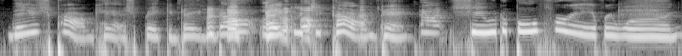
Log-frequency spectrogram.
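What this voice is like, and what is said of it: Put-on accent. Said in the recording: “That accent's not suitable for anyone.”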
